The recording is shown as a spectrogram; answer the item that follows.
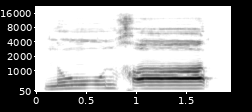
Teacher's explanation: خا کو پر کر کے موٹا کر کے پڑھیں گے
